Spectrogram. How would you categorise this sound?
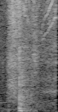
Sound effects > Other mechanisms, engines, machines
